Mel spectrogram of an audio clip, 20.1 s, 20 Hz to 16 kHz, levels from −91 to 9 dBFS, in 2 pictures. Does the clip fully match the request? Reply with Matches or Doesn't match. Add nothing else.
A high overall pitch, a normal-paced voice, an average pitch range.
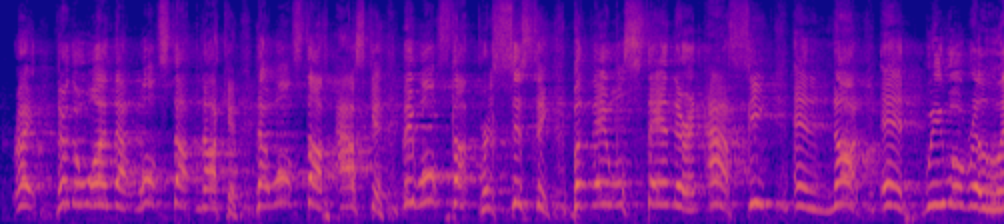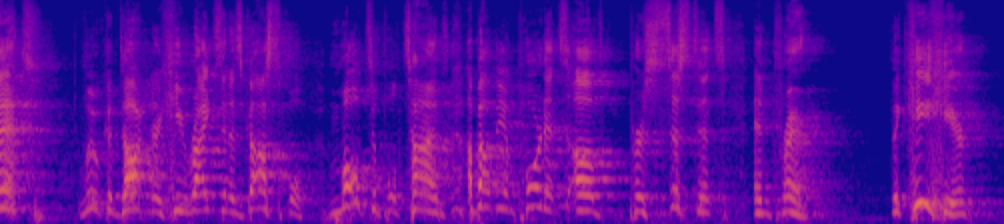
Doesn't match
